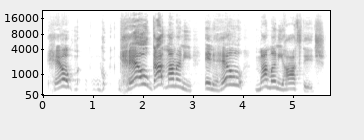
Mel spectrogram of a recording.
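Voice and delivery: high, loud outraged emphasis; emphatic. Real, not acted. Stressing how the friend kept her money. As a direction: hammer the word held. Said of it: "I'm talking".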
